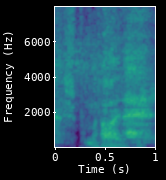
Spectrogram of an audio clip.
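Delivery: a quick murmured aside; whispered aside. Real, not acted. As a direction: whisper it under your breath. Aside while parking the bike.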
